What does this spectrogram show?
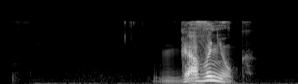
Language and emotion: Russian, angry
